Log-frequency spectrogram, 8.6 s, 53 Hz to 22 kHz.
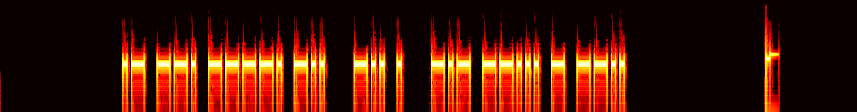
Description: Morse code, heard as a keyed tone, about 28 wpm, 700 Hz. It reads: AG9D DE K7TZ
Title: USA Callsign DE Callsign - 4 Characters - 28wpm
